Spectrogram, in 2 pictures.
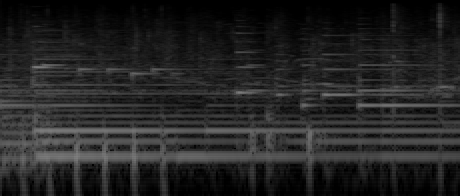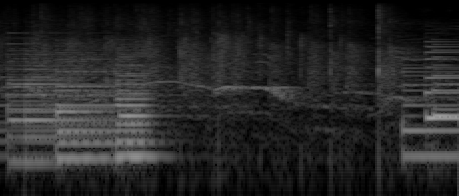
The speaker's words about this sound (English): One more time, can we give the Lord a hand clap of praise? Oh, can you clap your hands with everything within you? Hallelujah! Lord, I love You!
